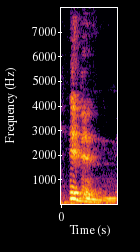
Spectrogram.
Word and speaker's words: hidden: I know that it's tough because present tense is hide, right? Long I sound, right? And you said hidden. That's okay. There we go. But in past tense is hid, right? Past participle is hidden. Another little clue for that is it has a double D, and so that means that's a short vowel sound.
